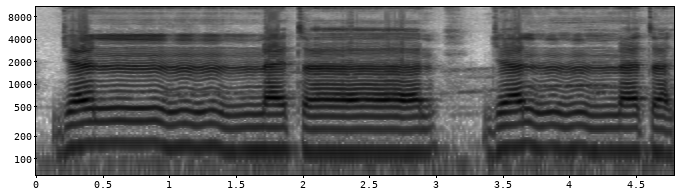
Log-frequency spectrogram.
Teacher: Maka ini kita namakan dengan ghunah. Bacaan ghunah yaitu suara nunnya ditahan dua harakat.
